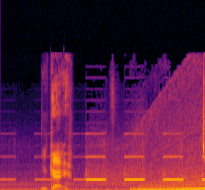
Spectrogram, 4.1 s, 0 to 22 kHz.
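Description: A massive American truck in Euro Truck Simulator 2 backs into a parking spot beside European trucks, its reversing alarm beeping at a steady rhythm while the engine rumbles up louder and a voice speaks briefly.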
